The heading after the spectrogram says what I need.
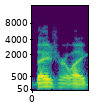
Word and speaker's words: DesJarlais: you pronounce your name because desjarlai gets butchered all the time and i don't want to start off saying yours wrong rhymes with stereo barrio barrio thank you okay we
